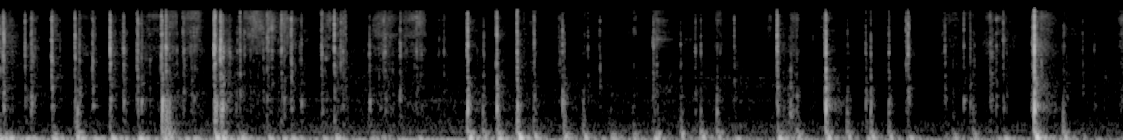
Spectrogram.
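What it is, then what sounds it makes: Laptop keyboard with plastic keys. Fingertips type on a MacBook-style laptop keyboard with low-profile plastic keycaps set in a space-grey aluminium body. A quick, uneven run of soft, dull key taps is heard, each click short and dry with a low thud and little high-end brightness, with a few sharper, louder strikes standing out near the middle and end.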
